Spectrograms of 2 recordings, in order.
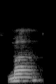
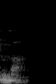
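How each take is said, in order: First: The pitch rises through the word. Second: The pitch stays level throughout. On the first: It means hemp. "rising tone is here" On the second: It means mother. "neither falling nor let's say rising"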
